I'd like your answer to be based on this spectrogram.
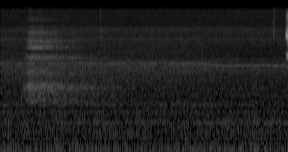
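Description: Soft, breathy exhale during a guided meditation, a steady airy rush that starts after a brief pause and carries on faintly and evenly to the end, with no talking.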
